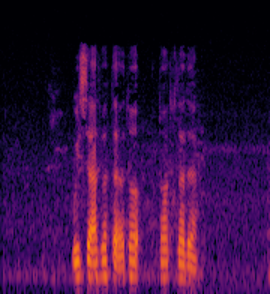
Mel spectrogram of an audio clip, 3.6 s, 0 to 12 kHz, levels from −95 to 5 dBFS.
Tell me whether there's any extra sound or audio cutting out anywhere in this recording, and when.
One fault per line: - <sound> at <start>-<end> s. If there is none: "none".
none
